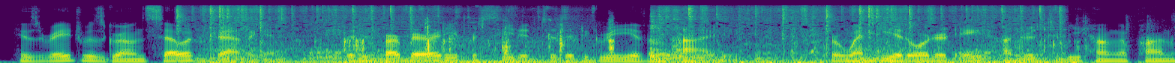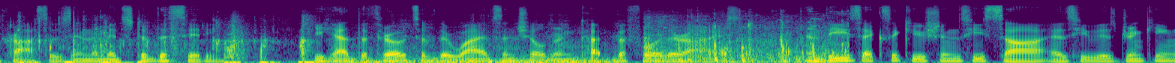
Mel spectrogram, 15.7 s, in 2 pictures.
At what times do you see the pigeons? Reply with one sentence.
The pigeons can be heard from 1.1 to 7.2 s.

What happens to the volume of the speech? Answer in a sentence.
The loudness of the speech stays about the same.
